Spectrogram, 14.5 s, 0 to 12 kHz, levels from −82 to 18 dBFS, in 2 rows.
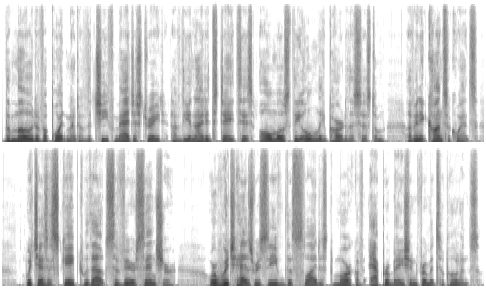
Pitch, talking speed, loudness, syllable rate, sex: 120 Hz, 170 wpm, -19 LUFS, 5.6 syllables/s, male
